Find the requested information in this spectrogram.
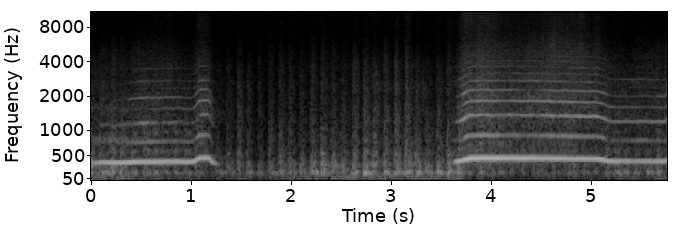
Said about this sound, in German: Ein gutes halbes Jahr später fährt der erste Zug aus der Kaserne Dossin ins Vernichtungslager Auschwitz-Birkenau.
